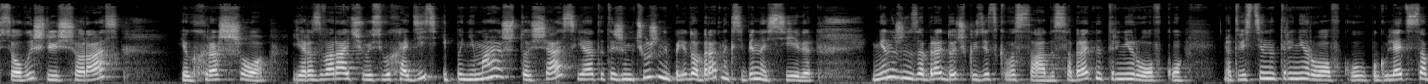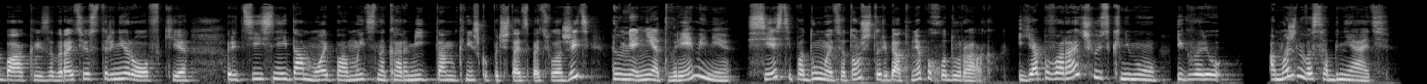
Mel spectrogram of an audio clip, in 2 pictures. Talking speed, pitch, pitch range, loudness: 170 wpm, 225 Hz, 200-255 Hz, -15 LUFS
